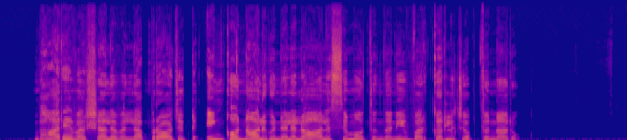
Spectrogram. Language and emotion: Telugu, sad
